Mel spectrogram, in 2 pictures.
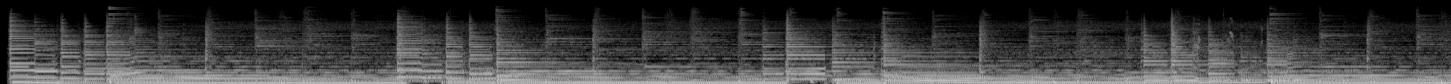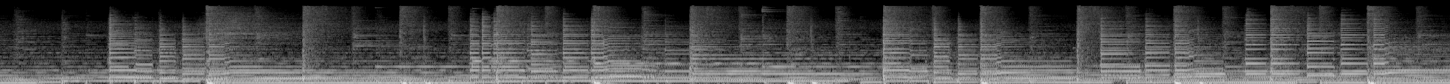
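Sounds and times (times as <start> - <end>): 
soft guitar: 0.1 - 29.0.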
